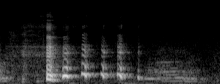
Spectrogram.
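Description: A young man laughing: a burst of about six quick pitched "ha" pulses starting about half a second in, trailing off into a lower fading tone near the end.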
